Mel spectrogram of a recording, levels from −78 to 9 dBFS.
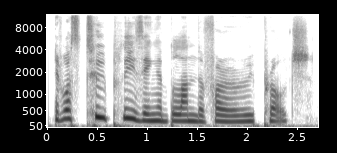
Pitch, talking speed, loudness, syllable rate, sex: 205 Hz, 200 wpm, -17 LUFS, 4.8 syllables/s, female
